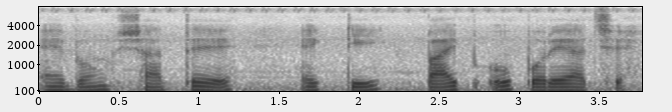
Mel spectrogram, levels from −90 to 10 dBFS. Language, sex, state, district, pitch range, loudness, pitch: Bengali, male, Tripura, West Tripura, 110-125 Hz, -18 LUFS, 115 Hz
